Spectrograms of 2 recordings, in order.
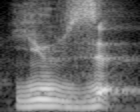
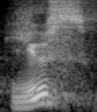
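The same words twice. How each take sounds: First: The word ends with a buzzing z sound. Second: The word ends with a hissing s sound. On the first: It is used as a verb. "it's pronounced as use with Z" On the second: It is used as a noun. "you can pronounce it as use with S"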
